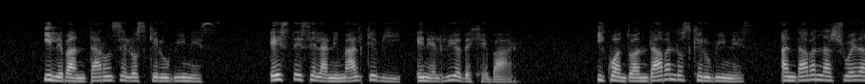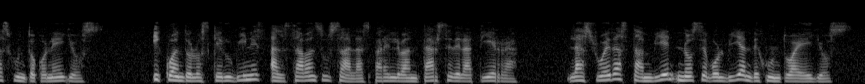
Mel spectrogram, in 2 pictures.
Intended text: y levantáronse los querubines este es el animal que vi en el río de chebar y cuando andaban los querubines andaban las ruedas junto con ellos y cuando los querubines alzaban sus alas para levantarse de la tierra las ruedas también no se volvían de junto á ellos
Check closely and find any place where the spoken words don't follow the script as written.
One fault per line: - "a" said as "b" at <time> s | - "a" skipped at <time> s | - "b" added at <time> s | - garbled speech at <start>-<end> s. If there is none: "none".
none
